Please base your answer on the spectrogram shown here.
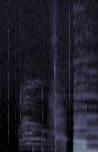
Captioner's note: adorable Hispanic cat meows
